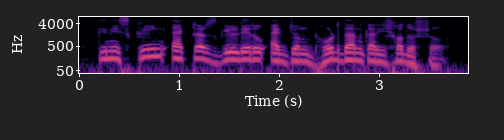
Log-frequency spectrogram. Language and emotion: Bengali, neutral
